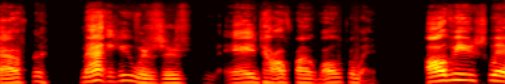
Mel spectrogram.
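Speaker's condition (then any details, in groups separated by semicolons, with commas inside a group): Cerebral palsy; present from birth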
